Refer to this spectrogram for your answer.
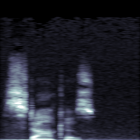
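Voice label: "starkers", British English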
